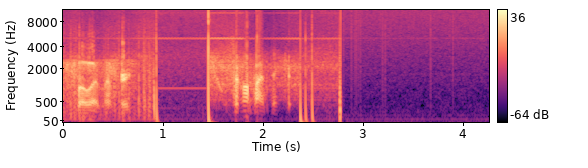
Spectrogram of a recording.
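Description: Air traffic control radio transmission on the aircraft's intercom: a voice over the radio broken by squelch clicks, with a brief steady tone about a second in. It cuts off abruptly near the end to near silence.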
